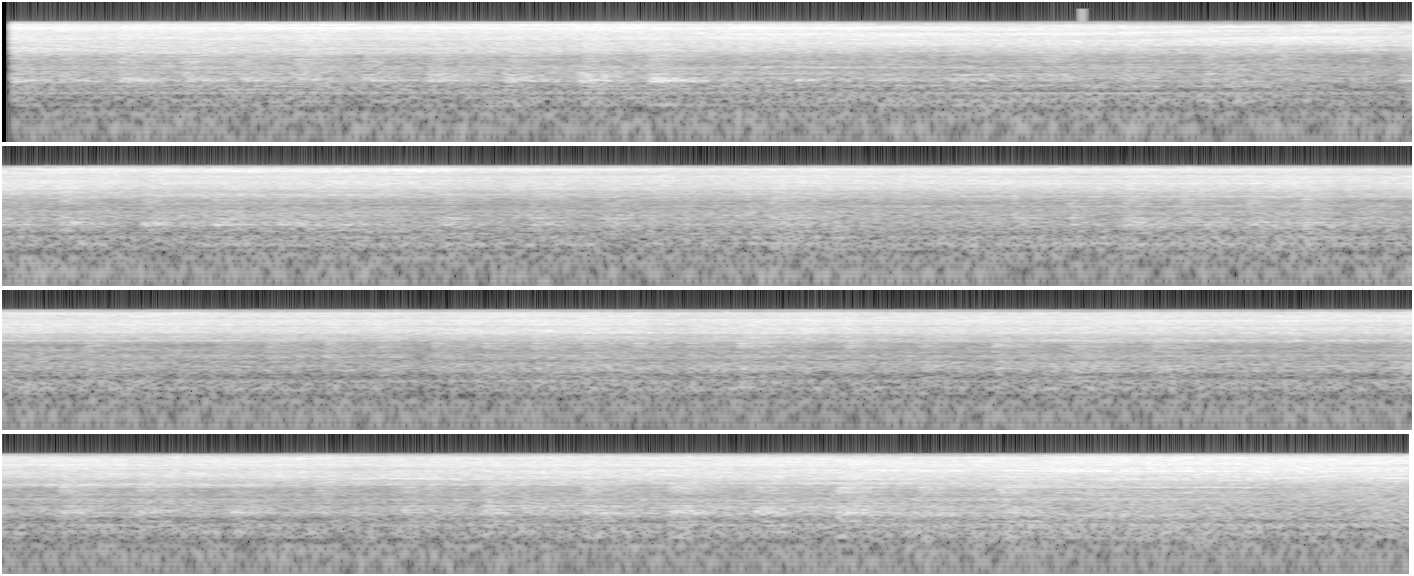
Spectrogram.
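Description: CNC plasma cutter torch cutting metal plate: the plasma arc gives a loud, steady hiss.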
